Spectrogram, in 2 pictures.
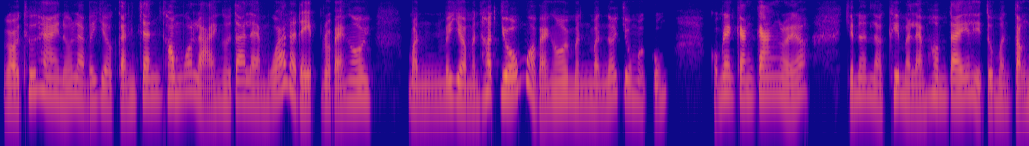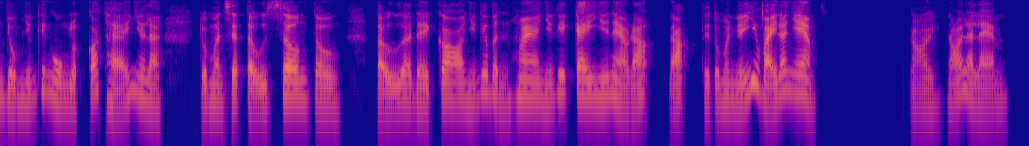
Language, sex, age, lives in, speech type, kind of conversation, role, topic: Vietnamese, female, 25-29, Vietnam, conversation, podcast, guest, Có lúc nào một sai lầm lại dẫn đến cơ hội mới?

